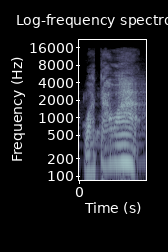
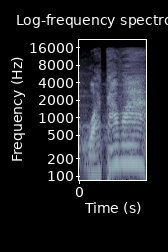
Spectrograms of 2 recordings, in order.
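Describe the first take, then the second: Both takes have the same delivery.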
